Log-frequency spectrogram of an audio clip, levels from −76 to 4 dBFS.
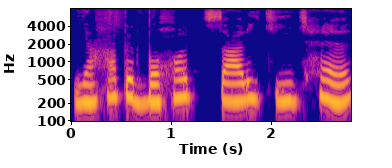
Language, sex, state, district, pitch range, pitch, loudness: Hindi, male, Bihar, Sitamarhi, 210-250 Hz, 220 Hz, -15 LUFS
